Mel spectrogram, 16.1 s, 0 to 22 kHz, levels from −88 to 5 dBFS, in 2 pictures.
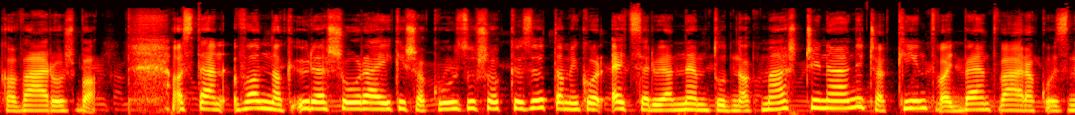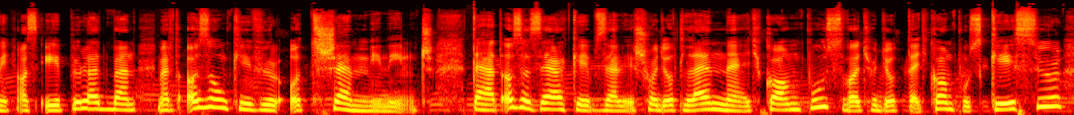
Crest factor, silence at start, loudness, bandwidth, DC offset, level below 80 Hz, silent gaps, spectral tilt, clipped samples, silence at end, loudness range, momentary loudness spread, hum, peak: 16 dB; 0 s; -18 LUFS; 19.5 kHz; under 0.1%; -54 dBFS; none; -4 dB/octave; under 0.1%; 0 s; 2 LU; 5 LU; none; -2 dBFS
